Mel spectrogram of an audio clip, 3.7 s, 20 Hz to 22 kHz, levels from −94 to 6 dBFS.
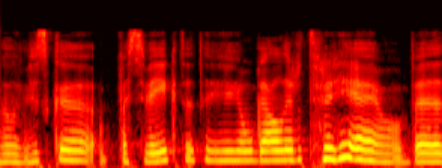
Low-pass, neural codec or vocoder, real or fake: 9.9 kHz; none; real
